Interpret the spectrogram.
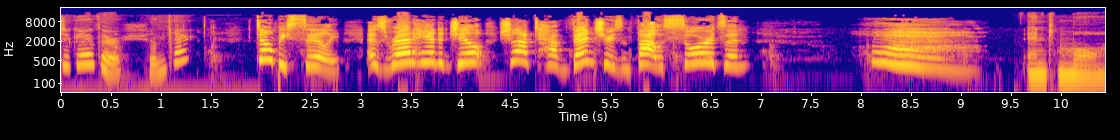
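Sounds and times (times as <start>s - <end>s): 
speech: 0.0s - 7.2s, 8.1s - 10.4s
child yawning: 8.1s - 9.2s.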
